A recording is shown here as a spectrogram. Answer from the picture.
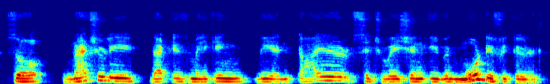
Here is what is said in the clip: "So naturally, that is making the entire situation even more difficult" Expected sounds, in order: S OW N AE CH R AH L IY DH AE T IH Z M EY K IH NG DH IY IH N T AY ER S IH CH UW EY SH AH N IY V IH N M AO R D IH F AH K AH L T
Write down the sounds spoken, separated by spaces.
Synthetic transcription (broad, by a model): S OW N AE CH R AH L IY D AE T IH Z M EY K IH NG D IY IH N T AY ER S IH CH UW EY SH AH N IY V IH N M AO R D IH F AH K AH L T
